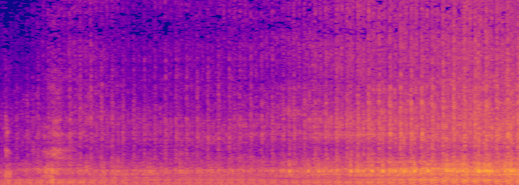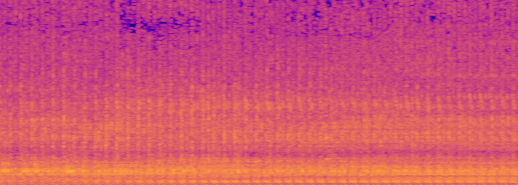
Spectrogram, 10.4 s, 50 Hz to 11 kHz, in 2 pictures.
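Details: Porsche 944 just started after over ten years sitting; timing belt tensioner pulley fell off in 2005, bending all exhaust valves. Rough, chuffing, lumpy stumbling idle that picks up as it runs, smoking badly: misfire from bent valves.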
